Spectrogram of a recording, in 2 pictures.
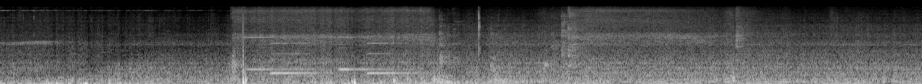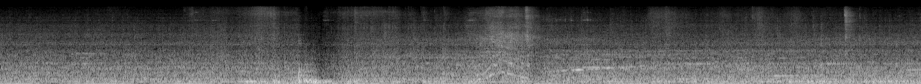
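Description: Running noise inside the motor car of a JR Central 313 series 8000-subseries electric train (KuMoHa 313-8502): a steady rumble of wheels on rail with a few sharp clicks. Short paired beeping tones come in about two to four seconds in, and in the last few seconds a whine rises in pitch as the traction motors pick up speed.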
